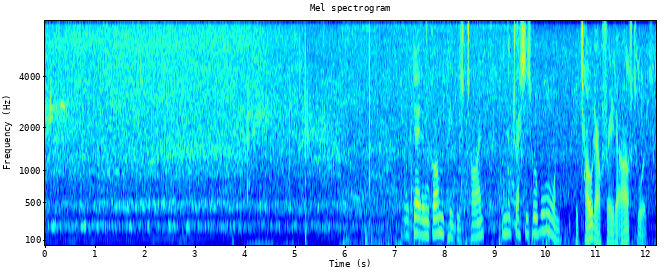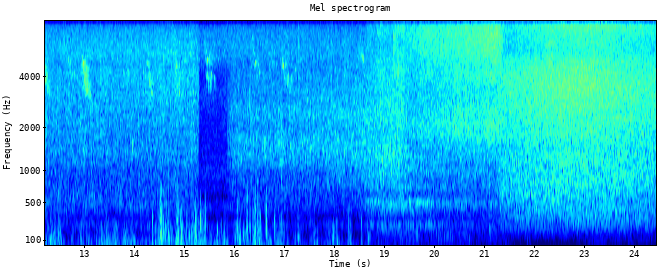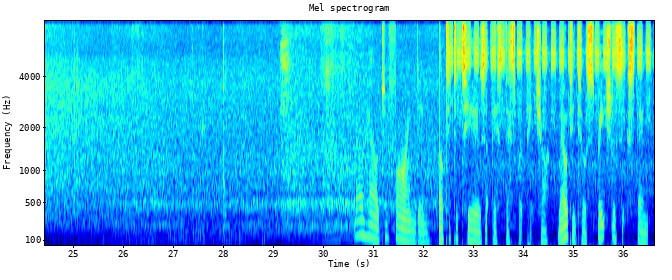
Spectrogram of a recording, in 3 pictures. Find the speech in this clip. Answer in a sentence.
You can hear the speech from 7.1 to 12.1 s and from 30.6 to 36.5 s.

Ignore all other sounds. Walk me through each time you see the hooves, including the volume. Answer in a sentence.
You can't hear the hooves here.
